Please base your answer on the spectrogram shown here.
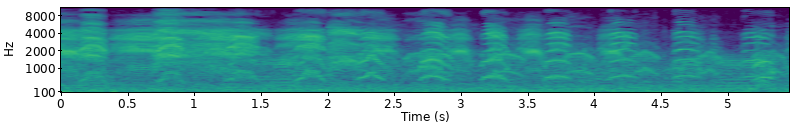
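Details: Three black-headed gulls squabble among themselves with harsh, grating, down-arched screeches, several birds overlapping at about two calls a second, over a steady background hiss.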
